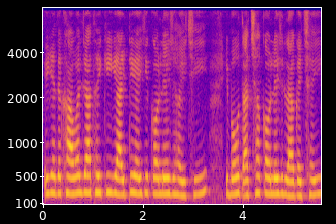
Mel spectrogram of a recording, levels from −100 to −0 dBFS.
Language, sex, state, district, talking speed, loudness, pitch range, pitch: Maithili, female, Bihar, Samastipur, 170 wpm, -15 LUFS, 225-250 Hz, 235 Hz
